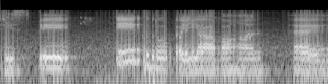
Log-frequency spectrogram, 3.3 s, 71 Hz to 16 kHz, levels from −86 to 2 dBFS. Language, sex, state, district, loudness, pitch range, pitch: Hindi, female, Bihar, Kaimur, -15 LUFS, 180-195 Hz, 185 Hz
